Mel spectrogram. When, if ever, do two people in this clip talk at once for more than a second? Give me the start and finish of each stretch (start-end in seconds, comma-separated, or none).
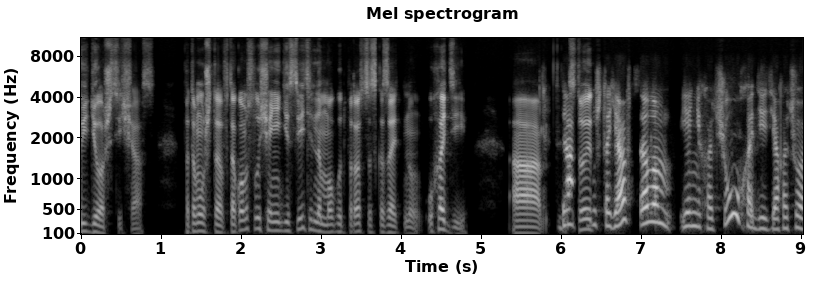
none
